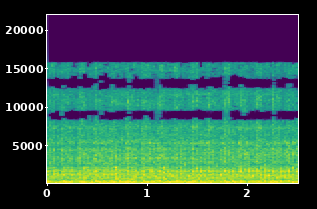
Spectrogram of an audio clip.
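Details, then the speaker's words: 1930 Ford Model A Tudor Sedan, original 201 cubic inch four-cylinder with three-speed manual, idling under the hood: even, steady idle with a soft regular beat, no knocks or misses, like a sewing machine; runs healthy. "listen to that thing, it sounds like a sewing machine."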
